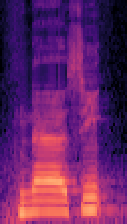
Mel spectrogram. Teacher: نون مشدد غنہ ہوگا، الف مدہ ایک الف کے برابر کھینچیں گے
